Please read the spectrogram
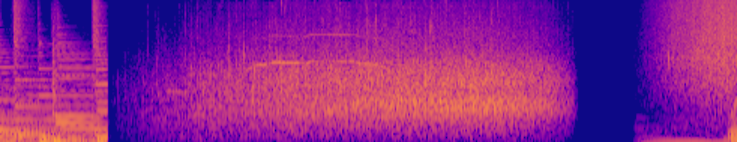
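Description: Acoustic guitar music cuts off about a second in. Applause then fades in, with a faint whistle over it, and stops suddenly. After a short silence new music begins near the end.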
